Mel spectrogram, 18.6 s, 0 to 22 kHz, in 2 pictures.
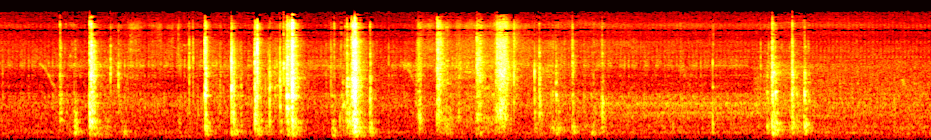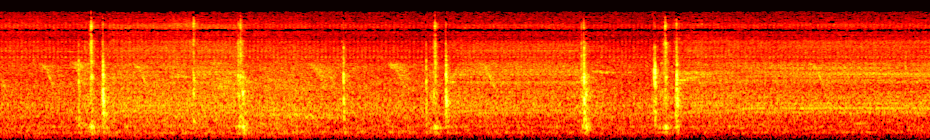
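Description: Clicks and clunks of a cassette being loaded into a Nakamichi BX-2 cassette deck: a quick run of sharp clicks over the first eight seconds or so, then scattered single clicks.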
